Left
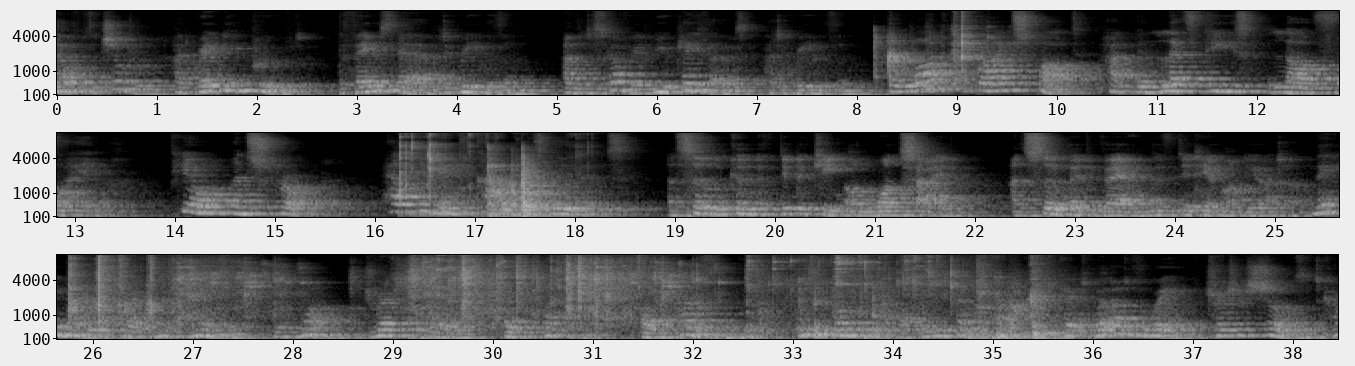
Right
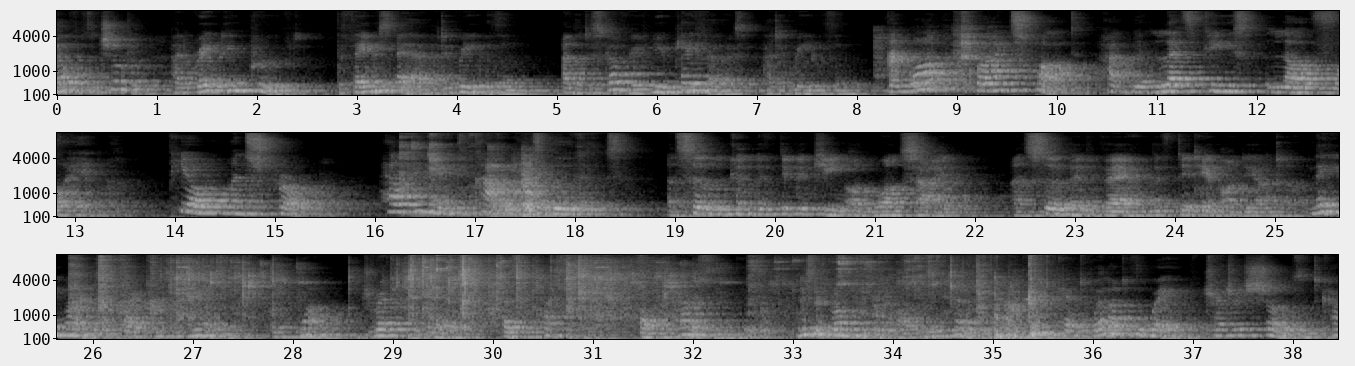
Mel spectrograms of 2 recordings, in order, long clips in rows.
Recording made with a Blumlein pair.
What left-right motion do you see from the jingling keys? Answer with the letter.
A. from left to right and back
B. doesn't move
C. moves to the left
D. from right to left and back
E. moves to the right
D.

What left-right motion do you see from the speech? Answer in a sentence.
You can hear the speech move from right to left and back again.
